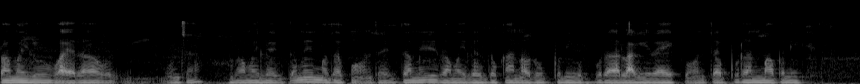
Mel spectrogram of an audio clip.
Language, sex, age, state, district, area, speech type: Nepali, male, 45-60, West Bengal, Jalpaiguri, rural, spontaneous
